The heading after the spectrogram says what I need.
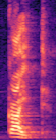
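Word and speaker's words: kite: अब देखेंगे कि ITE से दोस्तों के से क लिखेंगे, और जब भी ITE आएगा अंतिम में उसका उच्चारण होता है आइट के रूप में, इसे जोड़ेंगे काइट।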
